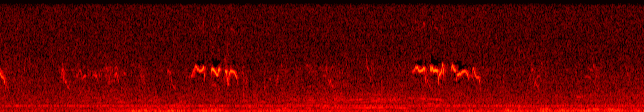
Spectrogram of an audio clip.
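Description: Crested lark giving two clear, liquid three-note whistled calls about three seconds apart, with faint chirps, a steady hum and rural background noise.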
